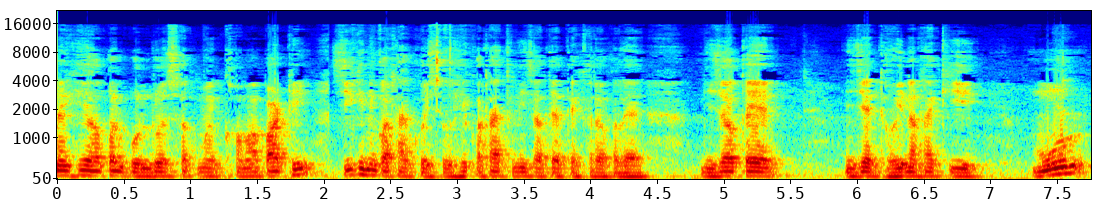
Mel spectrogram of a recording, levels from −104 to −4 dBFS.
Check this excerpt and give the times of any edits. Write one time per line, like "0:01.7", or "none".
0:02.0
